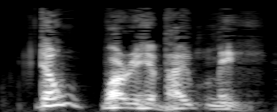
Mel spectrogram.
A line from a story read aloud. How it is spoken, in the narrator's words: he said hastily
